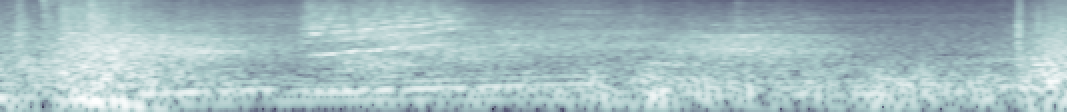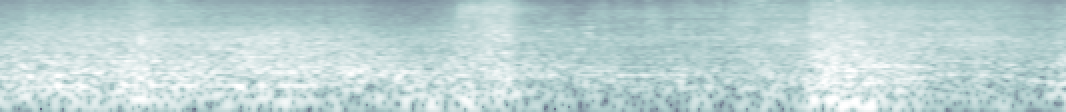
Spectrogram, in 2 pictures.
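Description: A sports car engine revs and roars as the car accelerates.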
